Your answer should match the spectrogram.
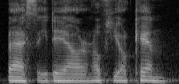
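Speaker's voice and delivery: ordinary delivery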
